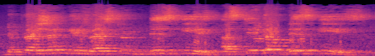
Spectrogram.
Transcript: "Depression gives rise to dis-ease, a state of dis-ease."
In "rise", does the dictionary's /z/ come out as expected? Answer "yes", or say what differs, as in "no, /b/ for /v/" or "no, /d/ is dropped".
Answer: no, /s/ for /z/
